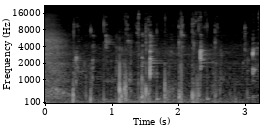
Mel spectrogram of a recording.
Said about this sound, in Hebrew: אני חייבת לקחת שלוק מים, אז חייבת, חייבת, חייבת,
